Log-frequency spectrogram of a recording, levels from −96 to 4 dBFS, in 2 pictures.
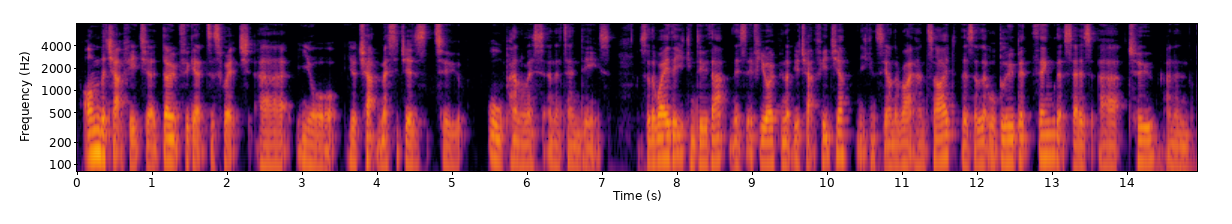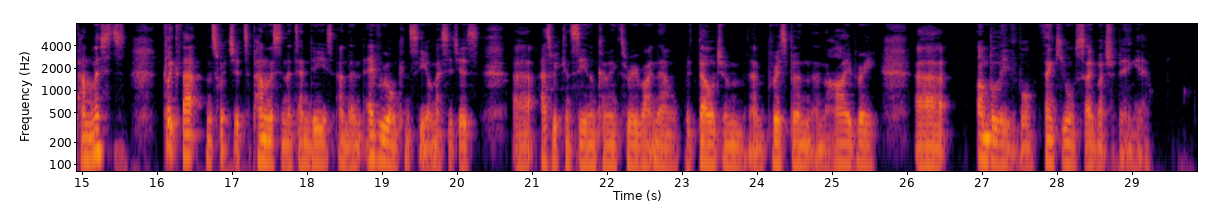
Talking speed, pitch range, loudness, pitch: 195 wpm, 90-110 Hz, -30 LUFS, 95 Hz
